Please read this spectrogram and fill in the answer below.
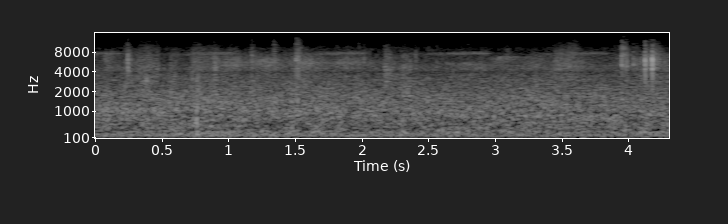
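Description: Near silence: faint steady background hiss with a few faint, short clicks.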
